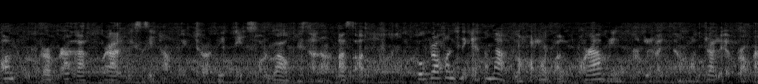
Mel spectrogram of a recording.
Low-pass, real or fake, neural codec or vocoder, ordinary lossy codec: none; fake; codec, 16 kHz, 4 kbps, X-Codec, HuBERT features, trained on LibriSpeech; none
